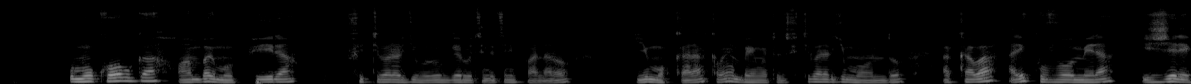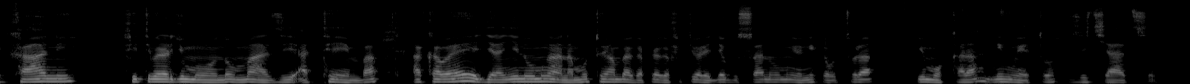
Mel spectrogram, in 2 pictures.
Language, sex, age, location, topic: Kinyarwanda, male, 25-35, Kigali, health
